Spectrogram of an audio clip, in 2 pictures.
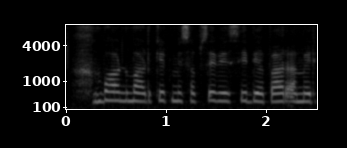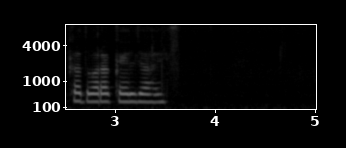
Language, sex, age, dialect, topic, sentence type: Magahi, female, 51-55, Western, banking, statement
